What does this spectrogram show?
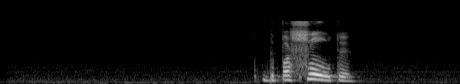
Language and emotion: Russian, angry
